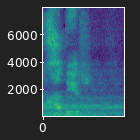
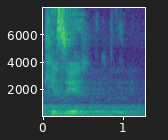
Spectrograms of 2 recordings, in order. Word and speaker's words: খাদির: আমার এক নেককার বান্দা তার নাম খাদির যারে আপনারা বলেন খিজির উচ্চারণটা কির আমাদের দেশের লোক বলে কি এটা ভুল উচ্চারণ শুদ্ধ উচ্চারণ কি মুসা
